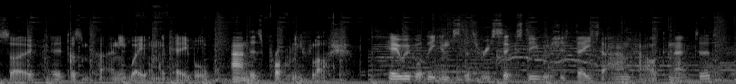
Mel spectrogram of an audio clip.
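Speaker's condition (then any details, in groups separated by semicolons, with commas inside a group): No condition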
